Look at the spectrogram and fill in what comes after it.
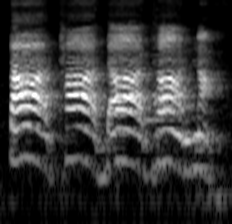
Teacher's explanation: ता जीभ और दांत का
